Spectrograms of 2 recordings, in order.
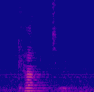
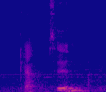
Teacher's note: we've got two separate plosives the first one is bilabial the second one is alveolar and typically the approach for the second one takes place during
